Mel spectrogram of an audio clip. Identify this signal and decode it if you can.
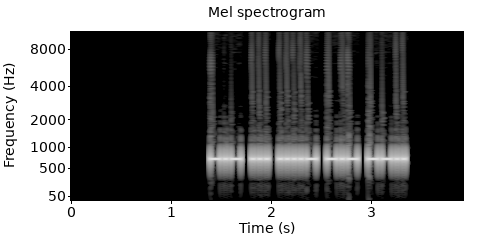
Morse code, heard as a keyed tone, about 36 wpm, 700 Hz. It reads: KS4KZ
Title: USA Call Signs - 5 Characters - 35wpm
